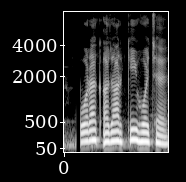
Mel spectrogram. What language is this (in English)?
Maithili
